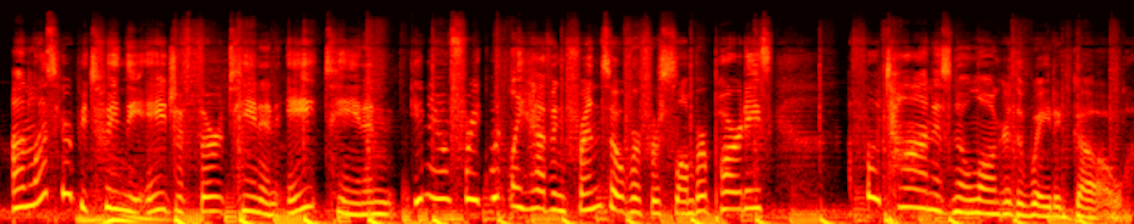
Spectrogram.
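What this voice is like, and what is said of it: Soft, sweet, nice reading voice. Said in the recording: “I'm going to read it in a nice voice.”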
